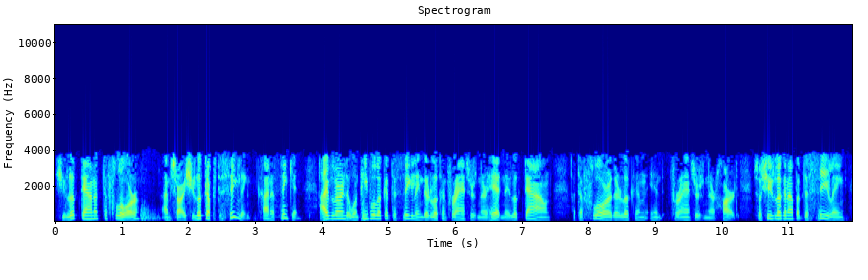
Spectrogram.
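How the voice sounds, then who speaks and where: A man speaking as a motivational speaker, telling a story and acting out the dialogue while he pitches a coaching package. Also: expressive, quick pace, dry recording. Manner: storytelling, voices quoted dialogue. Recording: tinny phone-like audio, dry.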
